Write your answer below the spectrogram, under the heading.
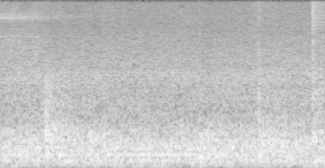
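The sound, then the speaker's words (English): Steady rumbling roar of an RER suburban train in Paris, a dense, continuous wash of noise with faint intermittent clicks and rattles riding on top. “His local station is handicap accessible, but catching a suburban train known here as the RER isn't easy. Finally, he's on his way.”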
